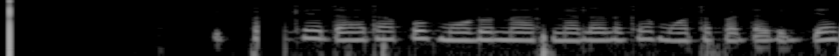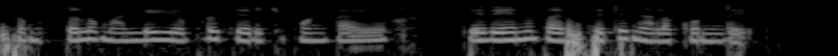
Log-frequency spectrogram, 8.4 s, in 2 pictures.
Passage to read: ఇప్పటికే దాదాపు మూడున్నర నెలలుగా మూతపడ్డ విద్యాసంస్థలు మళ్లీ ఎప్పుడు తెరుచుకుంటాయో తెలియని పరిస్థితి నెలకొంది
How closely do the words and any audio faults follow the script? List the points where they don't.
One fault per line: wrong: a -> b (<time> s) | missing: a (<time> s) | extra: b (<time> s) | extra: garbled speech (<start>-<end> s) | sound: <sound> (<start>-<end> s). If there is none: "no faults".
sound: dropout (1.3-1.4 s)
